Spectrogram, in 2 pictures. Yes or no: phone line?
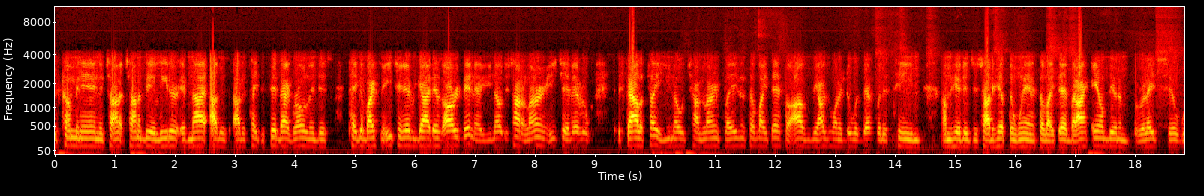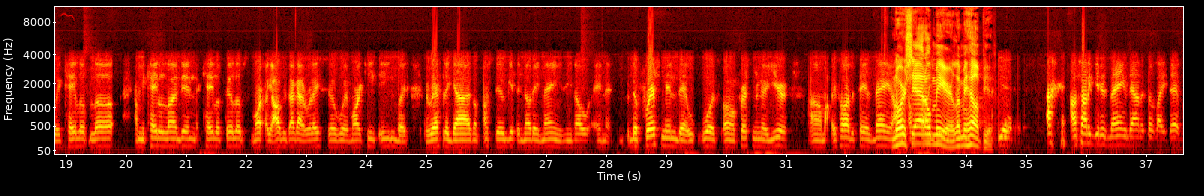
yes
